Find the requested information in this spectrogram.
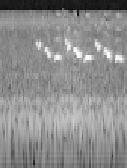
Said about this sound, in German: Ich muss mal kurz, wo der Vogel hier gerade rein zwitschert. Ich hoffe, das ist nicht zu laut. Ich muss die Tür hier offen haben.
